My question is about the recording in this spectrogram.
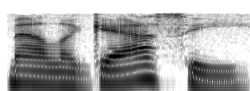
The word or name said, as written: Malagasy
